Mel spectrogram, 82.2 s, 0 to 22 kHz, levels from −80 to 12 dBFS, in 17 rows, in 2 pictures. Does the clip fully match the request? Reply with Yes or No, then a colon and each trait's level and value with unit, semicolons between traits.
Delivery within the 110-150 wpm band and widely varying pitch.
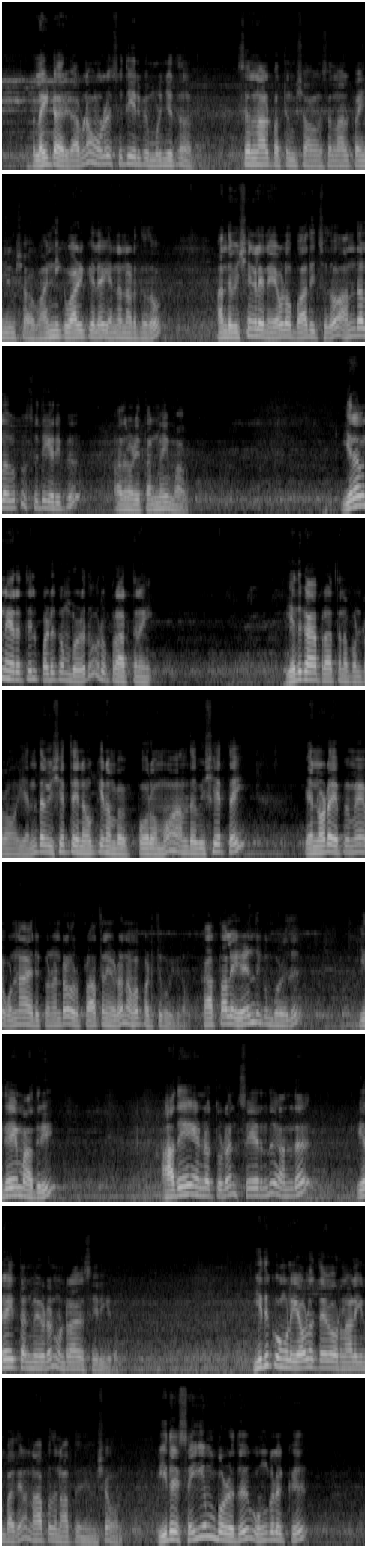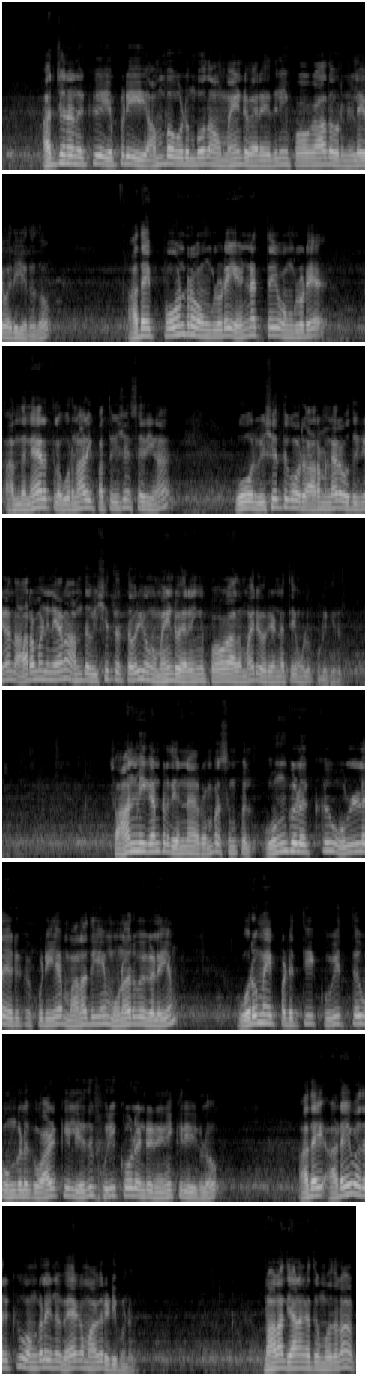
No: average, 115 wpm; average, 4.2 semitones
